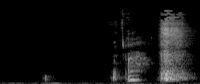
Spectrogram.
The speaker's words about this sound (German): Ja, Entschuldigung, ich war gerade so davon abgelenkt, dass ich meinen Niesen unterdrücken wollte, was ja grandios funktioniert hat, wie wir gehört haben.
